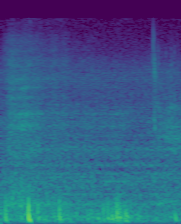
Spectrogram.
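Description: Low, dull thumps over a faint rumble, with one stronger thump about a third of a second in.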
